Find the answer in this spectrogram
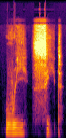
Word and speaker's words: receipt: Remember, the P is silent. It's pronounced receipt.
